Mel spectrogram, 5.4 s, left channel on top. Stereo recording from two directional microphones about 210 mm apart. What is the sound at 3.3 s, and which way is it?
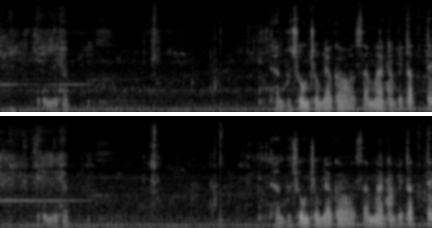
Speech, centre (ahead or behind).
